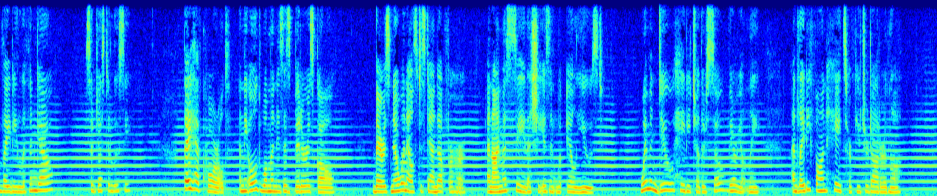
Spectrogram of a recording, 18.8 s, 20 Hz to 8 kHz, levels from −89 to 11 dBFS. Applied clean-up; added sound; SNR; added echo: none; Trumpet + Wind instrument, woodwind instrument; 14 dB; none.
